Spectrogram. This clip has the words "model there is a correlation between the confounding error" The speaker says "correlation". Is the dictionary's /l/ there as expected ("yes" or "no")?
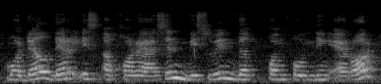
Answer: no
